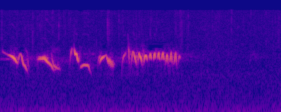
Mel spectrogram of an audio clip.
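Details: Short phrase of house finch song: a few quick slurred, descending notes running into a longer buzzy trill, then quiet.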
